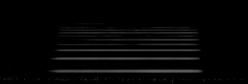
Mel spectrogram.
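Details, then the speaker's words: Doctor demonstrating pressurized metered-dose inhaler with spacer: steady high-pitched whistle of about 1.5 seconds, the spacer whistling because inhalation is too fast; the breath in should be slowed. "if you're breathing in too hard this will start whistling and you need to really slow down your inspiratory rate so here's an example of what that whistle sounds like"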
